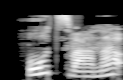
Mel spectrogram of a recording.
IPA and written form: bɔˈtsu̯aːna (Botswana)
